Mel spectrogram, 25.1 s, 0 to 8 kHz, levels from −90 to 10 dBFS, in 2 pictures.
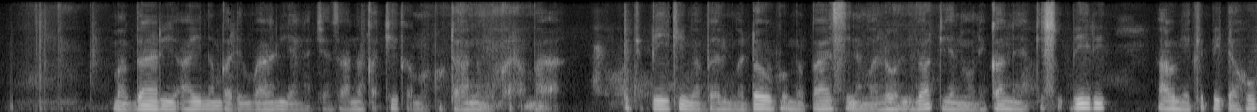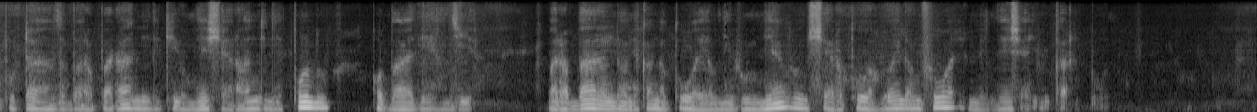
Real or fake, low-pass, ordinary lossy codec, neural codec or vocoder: fake; 7.2 kHz; AAC, 48 kbps; codec, 16 kHz, 0.8 kbps, ZipCodec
